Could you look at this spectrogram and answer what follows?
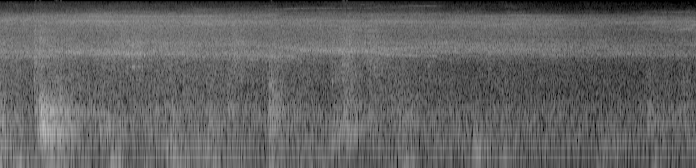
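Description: A steady high hiss that slowly fades toward the end, with a few faint soft knocks.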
